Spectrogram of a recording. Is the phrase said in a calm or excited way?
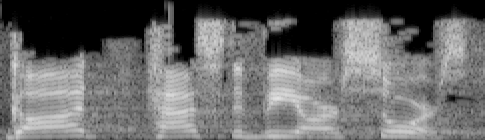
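calm. It is said in a plain, calm way. "Say that with me"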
